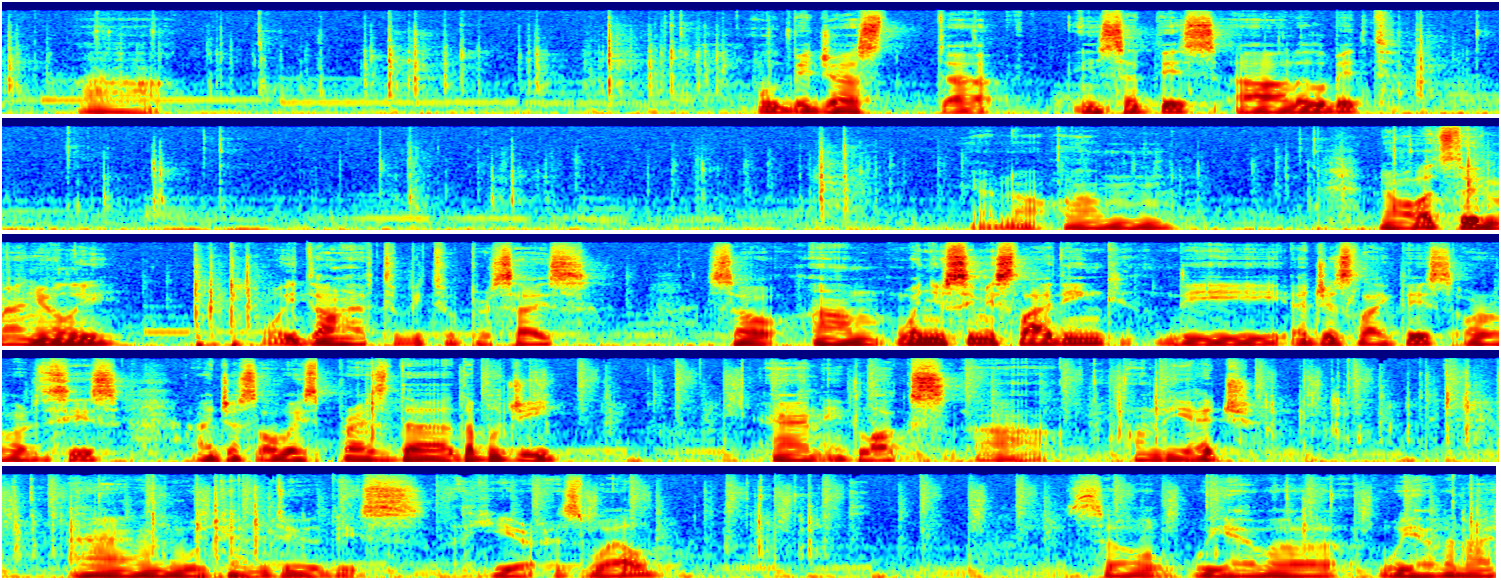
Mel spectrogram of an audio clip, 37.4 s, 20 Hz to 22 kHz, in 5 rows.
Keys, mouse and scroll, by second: 1.8 Tab, 2.8 1, 3.2 click, 3.8-6.7 middle drag, 6.7 shift+click, 7.2-8.4 middle drag, 8.4 shift+click, 11.5-13.9 middle drag, 12.7-13.9 scroll down 1, 13.9 click, 15.8 g, 27.7 click, 27.9-29.9 middle drag, 29.5 2, 29.9 click, 30.3-33.6 middle drag, 30.8 g, 33.6 click, 33.7-36.2 middle drag, 36.2 click, 36.4-37.4 middle drag.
